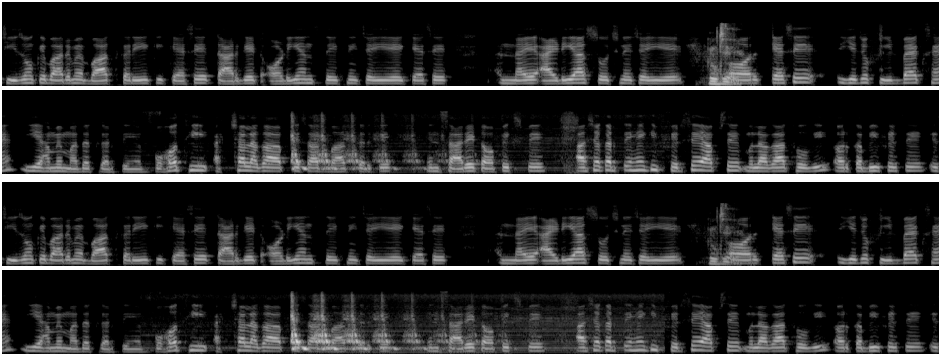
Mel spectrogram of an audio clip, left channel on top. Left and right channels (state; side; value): normal; both; correlation 0.70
